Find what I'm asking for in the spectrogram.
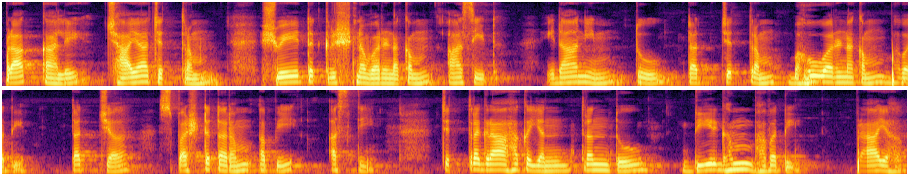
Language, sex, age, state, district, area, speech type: Sanskrit, male, 18-30, Rajasthan, Jaipur, urban, spontaneous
